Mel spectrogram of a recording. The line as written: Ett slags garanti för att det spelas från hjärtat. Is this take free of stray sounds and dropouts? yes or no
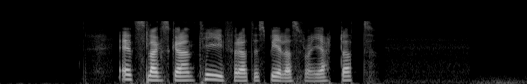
yes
